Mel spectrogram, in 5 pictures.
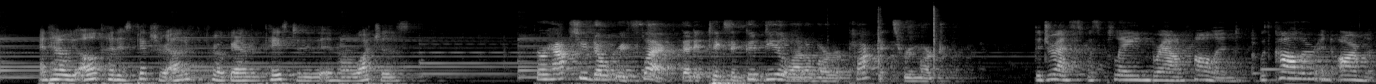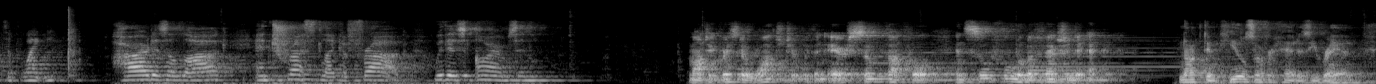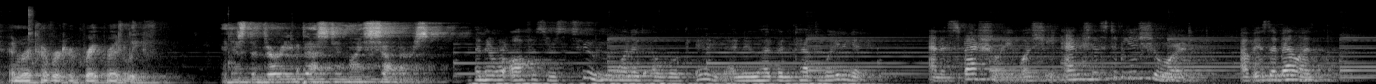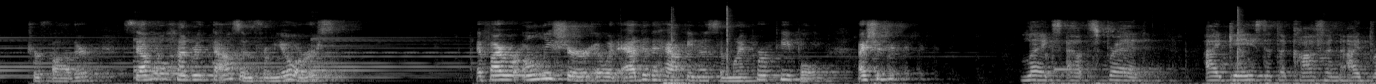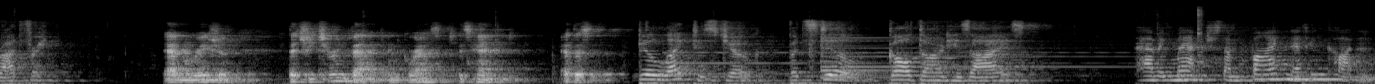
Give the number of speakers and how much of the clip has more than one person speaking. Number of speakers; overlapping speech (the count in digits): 9, no overlap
